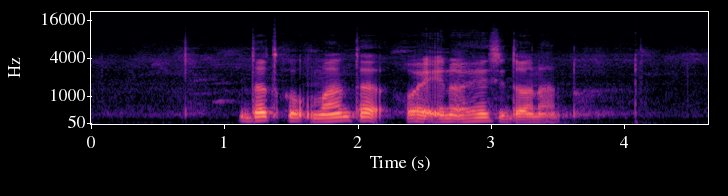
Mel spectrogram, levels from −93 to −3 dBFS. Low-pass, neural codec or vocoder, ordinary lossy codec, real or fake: 19.8 kHz; vocoder, 44.1 kHz, 128 mel bands, Pupu-Vocoder; none; fake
